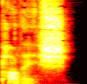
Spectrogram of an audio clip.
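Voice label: "polish", British English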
